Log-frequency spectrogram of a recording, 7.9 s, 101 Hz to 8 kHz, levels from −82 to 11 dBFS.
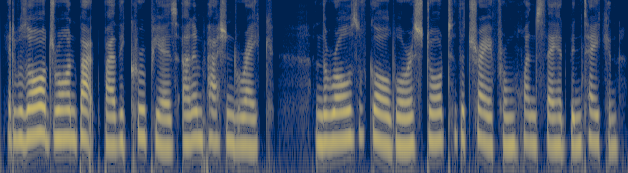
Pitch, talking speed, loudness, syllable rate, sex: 225 Hz, 200 wpm, -18 LUFS, 5.1 syllables/s, female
